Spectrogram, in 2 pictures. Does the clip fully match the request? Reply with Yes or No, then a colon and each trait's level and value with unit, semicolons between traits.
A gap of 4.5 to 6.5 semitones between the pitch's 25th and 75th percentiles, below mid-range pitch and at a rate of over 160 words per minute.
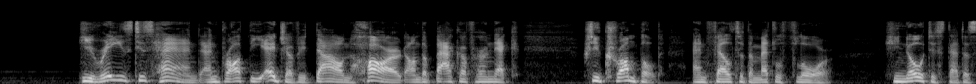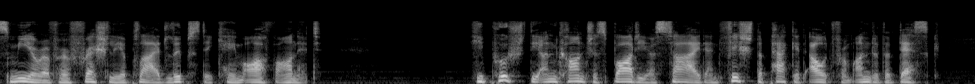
Yes: wide, 5.5 semitones; low, 115 Hz; average, 170 wpm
